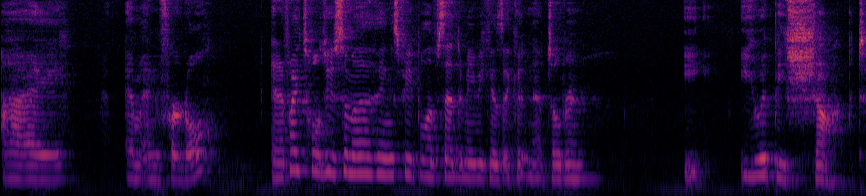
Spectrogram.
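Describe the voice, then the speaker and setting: Amid noticeable background noise and audible room echo, a woman with medium pitch and ordinary pitch variation speaks at a moderate pace with long, frequent pauses. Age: 40s. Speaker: actor and comedy vlogger. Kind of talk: casual direct-to-camera monologue.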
